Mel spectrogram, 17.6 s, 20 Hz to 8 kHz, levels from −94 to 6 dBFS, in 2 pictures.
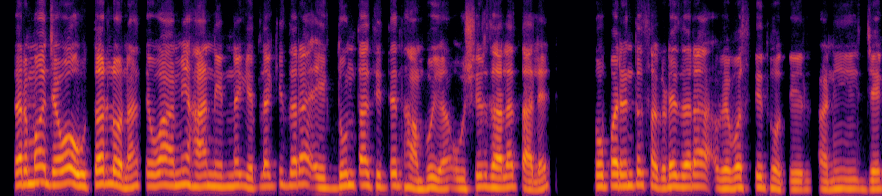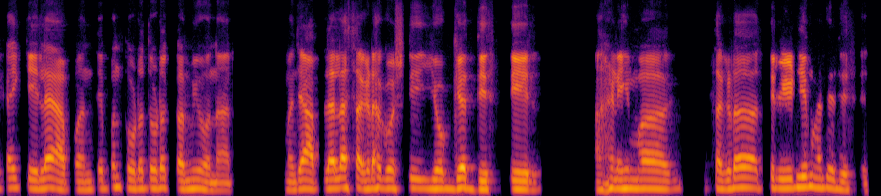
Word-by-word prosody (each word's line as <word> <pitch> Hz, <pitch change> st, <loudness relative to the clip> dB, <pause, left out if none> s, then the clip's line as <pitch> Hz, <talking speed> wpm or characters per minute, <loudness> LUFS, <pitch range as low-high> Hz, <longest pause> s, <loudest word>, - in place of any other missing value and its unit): तर 200 Hz, +1 st, +3 dB
मग 230 Hz, +3 st, +2 dB
जेव्हा 195 Hz, +3 st, +2 dB
उतरलो 200 Hz, +1 st, +4 dB
ना, 155 Hz, +1 st, -1 dB
तेव्हा 185 Hz, +2 st, 0 dB
आम्ही 190 Hz, +2 st, -1 dB
हा 170 Hz, -3 st, +1 dB
निर्णय 175 Hz, +1 st, -1 dB
घेतला, 170 Hz, +1 st, -3 dB
की 175 Hz, +3 st, -9 dB
जरा 200 Hz, +2 st, -1 dB
1-2 155 Hz, +5 st, -1 dB
तास 190 Hz, -2 st, -1 dB
इथे 175 Hz, +2 st, -2 dB
थांबूया. 140 Hz, -2 st, -1 dB
उशीर 165 Hz, +5 st, -3 dB
झाला 160 Hz, 0 st, +2 dB
चालेल. 130 Hz, -3 st, -2 dB, 0.5 s
तोपर्यंत 175 Hz, +2 st, +1 dB
सगळे 165 Hz, 0 st, 0 dB
जरा 170 Hz, +1 st, 0 dB
व्यवस्थित 155 Hz, +3 st, -1 dB
होतील. 125 Hz, -2 st, -4 dB
आणि 135 Hz, +2 st, -4 dB
जे 130 Hz, 0 st, -1 dB
काही 150 Hz, +2 st, -4 dB
केलंय 140 Hz, +2 st, +3 dB
आपण, 125 Hz, -1 st, -1 dB
ते 140 Hz, -, -4 dB
पण 160 Hz, -, -2 dB
थोडं-थोडं 140 Hz, +1 st, -1 dB
कमी 135 Hz, +1 st, +1 dB
होणार. 115 Hz, -4 st, -2 dB, 0.6 s
म्हणजे 120 Hz, +3 st, -1 dB
आपल्याला 140 Hz, +2 st, +4 dB
सगळ्या 135 Hz, +2 st, +3 dB
गोष्टी 140 Hz, +1 st, -2 dB
योग्य 135 Hz, +2 st, +4 dB
दिसतील. 125 Hz, -1 st, +3 dB, 0.6 s
आणि 140 Hz, +4 st, +2 dB
मग 135 Hz, -2 st, +1 dB, 0.4 s
सगळं 150 Hz, +3 st, +2 dB
3D 145 Hz, +2 st, +5 dB
मध्ये 150 Hz, -2 st, -1 dB
दिसेल. 120 Hz, -3 st, -11 dB
150 Hz, 155 wpm, -21 LUFS, 135-170 Hz, 0.6 s, 3D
